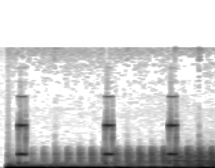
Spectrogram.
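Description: Three short, high electronic beeps spaced unevenly, sounding as the segments of a digital clock readout light up, over a steady low rumbling drone that starts suddenly at the beginning.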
